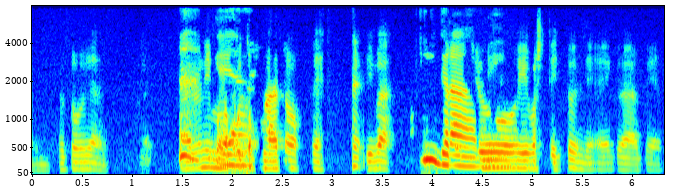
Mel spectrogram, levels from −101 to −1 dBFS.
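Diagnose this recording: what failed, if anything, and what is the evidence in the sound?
Echo leak in call processing: faint copies trail the speech by 439 ms at 1.08–1.21, 1.98–2.32, 2.51–2.57 and 3.94–3.98 s. The fixed lag, unlike diffuse room reverb, likely marks echo-canceller residue.

Speech suppressed in double talk: between 3.77 and 4.10 s the speech dips by up to about 25 dB while echo is present, likely canceller ducking. These are level dips, not packet-loss gaps.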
